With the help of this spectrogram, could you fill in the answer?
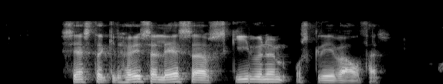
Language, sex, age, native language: Icelandic, male, 50-59, Icelandic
